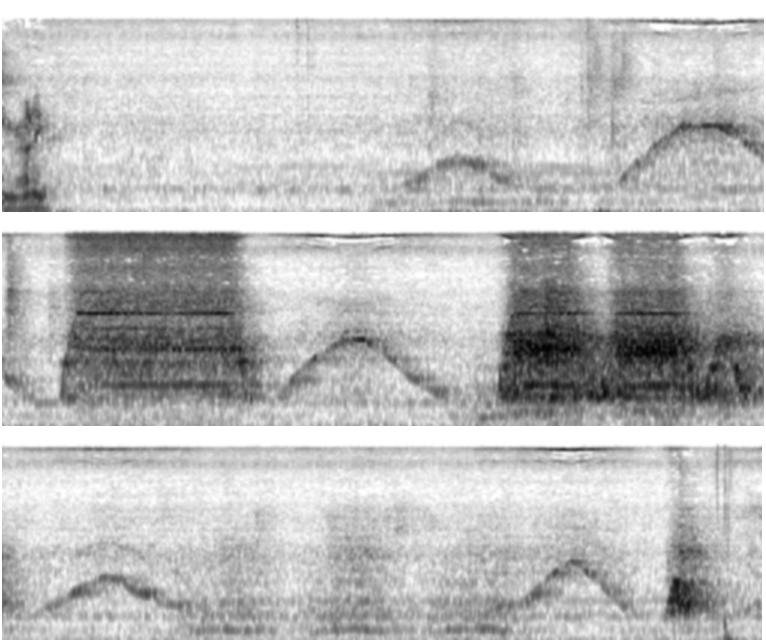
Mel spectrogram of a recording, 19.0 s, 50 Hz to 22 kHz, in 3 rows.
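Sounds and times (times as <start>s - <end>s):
motor whine gliding in pitch: 3.0s - 18.2s.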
